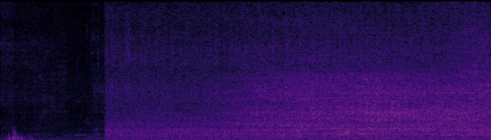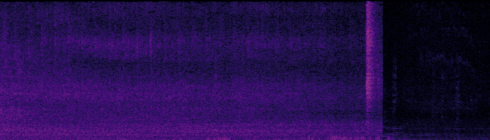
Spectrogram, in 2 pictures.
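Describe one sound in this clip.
A vehicle engine hums as it drives past on a street.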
